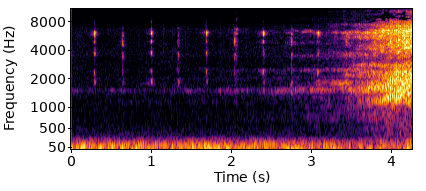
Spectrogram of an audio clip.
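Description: Car driving slowly, heard from inside the cabin: a steady low rumble from the engine and road. Faint, quick ticks come about three times a second, and a rushing hiss swells near the end.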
